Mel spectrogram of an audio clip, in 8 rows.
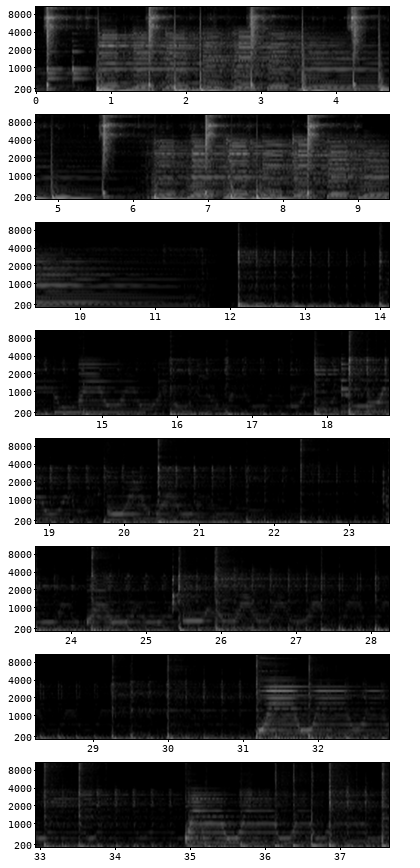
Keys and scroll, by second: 1.9 s, 2.1 i, 2.5 Return, 4.9 Return, 6.2 ., 6.3 2, 6.5 Return, 9.6 shift+d, 9.7 z, 11.8 r, 12.4 Return, 14.0 g, 14.2 x, 15.2 z, 18.6 g, 18.8 z, 19.5 s, 21.5 alt+a, 23.8 y, 29.0 Tab, 30.1 3, 30.6 shift+s, 31.4 shift+a, 35.5 shift+z.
